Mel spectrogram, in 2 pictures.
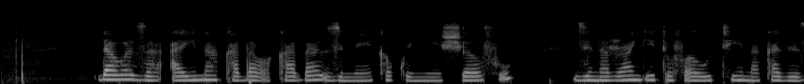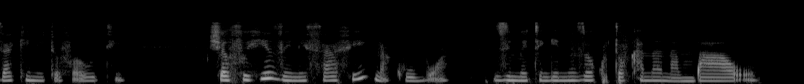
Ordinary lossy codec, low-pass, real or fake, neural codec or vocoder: MP3, 48 kbps; 7.2 kHz; real; none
